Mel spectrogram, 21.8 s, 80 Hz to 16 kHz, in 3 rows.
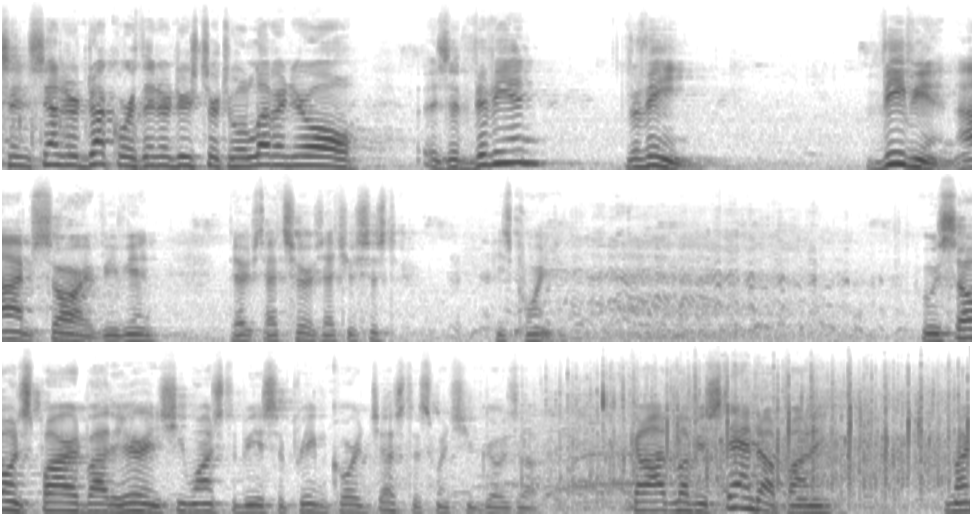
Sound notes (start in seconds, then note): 11.4 laughter; 18.4 applause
